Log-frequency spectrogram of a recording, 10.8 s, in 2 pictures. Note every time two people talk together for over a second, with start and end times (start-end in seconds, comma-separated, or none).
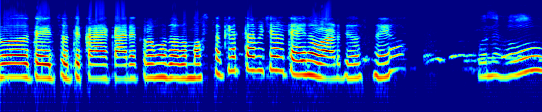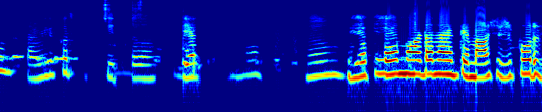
none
